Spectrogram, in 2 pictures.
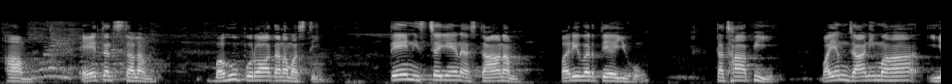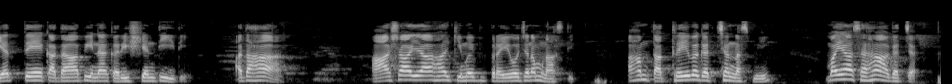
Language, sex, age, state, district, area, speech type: Sanskrit, male, 18-30, Tamil Nadu, Kanyakumari, urban, read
